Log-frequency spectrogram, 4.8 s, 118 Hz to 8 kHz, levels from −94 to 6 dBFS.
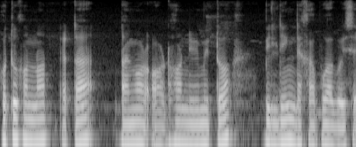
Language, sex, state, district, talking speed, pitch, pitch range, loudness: Assamese, male, Assam, Sonitpur, 115 wpm, 120 Hz, 115-130 Hz, -17 LUFS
